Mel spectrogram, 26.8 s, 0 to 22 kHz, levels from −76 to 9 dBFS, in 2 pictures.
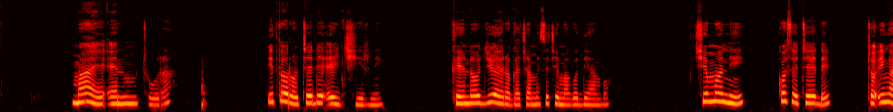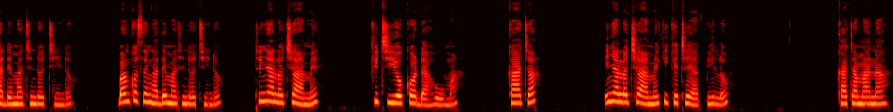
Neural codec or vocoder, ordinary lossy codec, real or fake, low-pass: vocoder, 44.1 kHz, 128 mel bands, Pupu-Vocoder; none; fake; none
